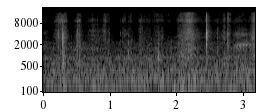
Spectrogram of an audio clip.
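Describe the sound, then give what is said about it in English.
Paper crackles and rustles as an envelope-style flyer is folded in half for a craft project: several soft, crisp bursts of crinkling and a few light snaps, quiet and irregular, with no talking. “This is an inside envelope flyer, and I'm going to fold it in half,”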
